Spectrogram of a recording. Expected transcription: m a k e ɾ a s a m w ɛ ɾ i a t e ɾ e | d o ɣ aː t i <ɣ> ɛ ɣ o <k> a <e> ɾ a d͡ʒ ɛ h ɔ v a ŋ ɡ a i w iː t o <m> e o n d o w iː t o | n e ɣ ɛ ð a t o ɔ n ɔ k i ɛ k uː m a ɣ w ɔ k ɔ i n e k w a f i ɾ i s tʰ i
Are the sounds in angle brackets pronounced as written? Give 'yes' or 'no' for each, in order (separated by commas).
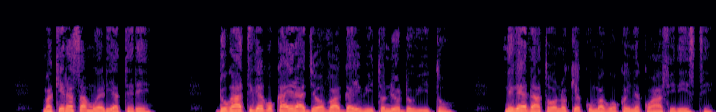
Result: yes, yes, yes, no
